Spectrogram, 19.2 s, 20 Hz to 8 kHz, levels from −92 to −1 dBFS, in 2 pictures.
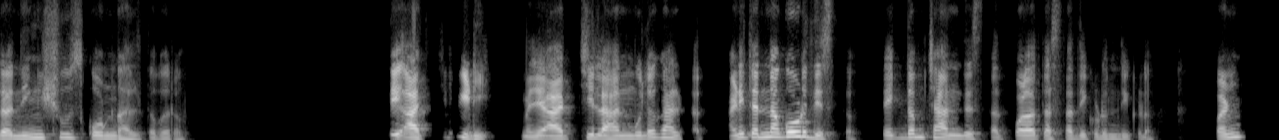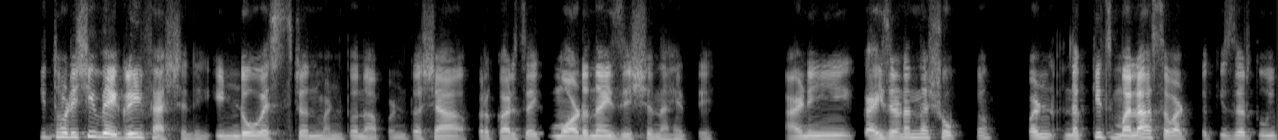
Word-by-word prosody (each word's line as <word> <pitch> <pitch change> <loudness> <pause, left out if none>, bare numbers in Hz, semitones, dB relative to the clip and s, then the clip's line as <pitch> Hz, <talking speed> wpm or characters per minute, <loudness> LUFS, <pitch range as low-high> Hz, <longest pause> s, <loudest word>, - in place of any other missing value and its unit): Running 165 +2 +1
shoes 200 -1 -6
कोण 160 +1 -3
घालतं 115 -6 -7
बरं. 115 0 -12 1.6
ती - - +8
आजची 190 +3 +4
पिढी 165 - +3 0.3
म्हणजे 135 +3 0
आजची 145 +4 +3
लहान 160 -1 +4
मुलं 160 +4 -2
घालतात 195 -6 -3 0.2
आणि 190 +6 +3
त्यांना 225 +2 +5
गोड 260 0 +9
दिसतं, 165 - -5
ते 180 - -10
एकदम 190 +5 -3
छान 190 -5 +2
दिसतात, 140 -5 -8
पळत 155 0 +2
असतात 145 -1 -7
इकडून-तिकडं, 130 -3 -11 0.5
पण 185 +5 +1
ती 230 -1 -18
थोडीशी 235 +2 +2
वेगळी 210 -2 +7
फॅशन 130 -8 -2
आहे, 140 - -13
इंडो-वेस्टर्न 145 0 -1
म्हणतो 140 -1 -8
ना 130 -2 -5
आपण 120 +1 -11
तशा 140 +1 -1
प्रकारचं 135 0 -4
एक 145 - -4
मॉडर्नायझेशन 140 -1 +1
आहे 120 0 -9
ते 105 - -16 0.7
आणि 160 +3 -1
काही 155 +2 +2
जणांना 185 +3 0
शोभतं, 175 -1 -7 0.3
पण 185 +2 0
नक्कीच 205 +5 -3
मला 165 0 +7
असं 200 -2 -1
वाटतं, 160 0 -4
की 165 - -10
जर 165 +1 -3
तुम्ही 160 -1 -7
160 Hz, 165 wpm, -25 LUFS, 140-185 Hz, 1.6 s, गोड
